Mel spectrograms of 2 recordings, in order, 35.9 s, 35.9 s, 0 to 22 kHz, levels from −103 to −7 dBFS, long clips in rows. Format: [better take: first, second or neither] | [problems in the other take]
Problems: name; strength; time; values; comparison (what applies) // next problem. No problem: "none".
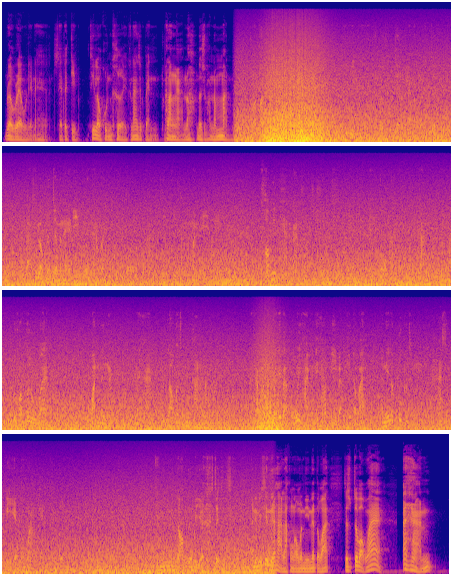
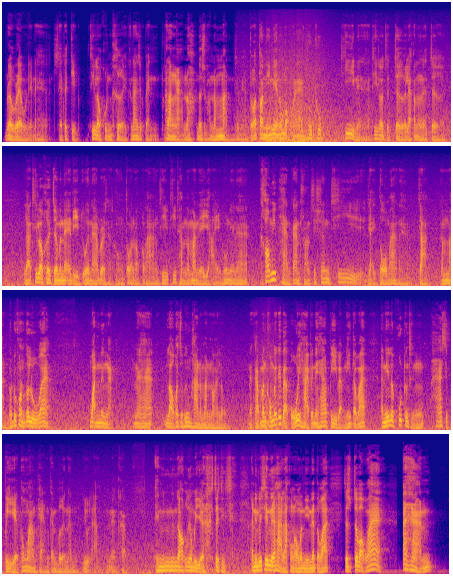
second | wind noise on the microphone; heavy; from 4.5 to 32 s; 4 dB above the speech; occasional gusts in the second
